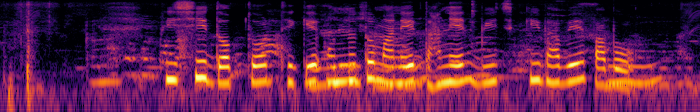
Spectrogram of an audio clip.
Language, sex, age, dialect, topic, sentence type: Bengali, female, 18-24, Rajbangshi, agriculture, question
